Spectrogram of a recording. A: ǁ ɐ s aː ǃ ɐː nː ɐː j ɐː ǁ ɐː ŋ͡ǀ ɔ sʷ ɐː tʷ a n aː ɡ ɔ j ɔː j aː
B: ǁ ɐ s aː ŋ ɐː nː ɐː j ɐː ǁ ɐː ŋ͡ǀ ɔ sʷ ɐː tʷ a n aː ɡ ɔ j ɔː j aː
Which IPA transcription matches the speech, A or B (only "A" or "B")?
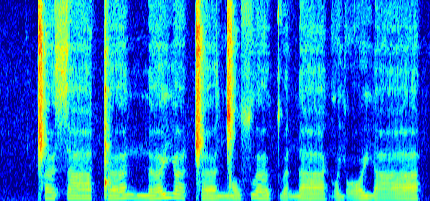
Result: A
